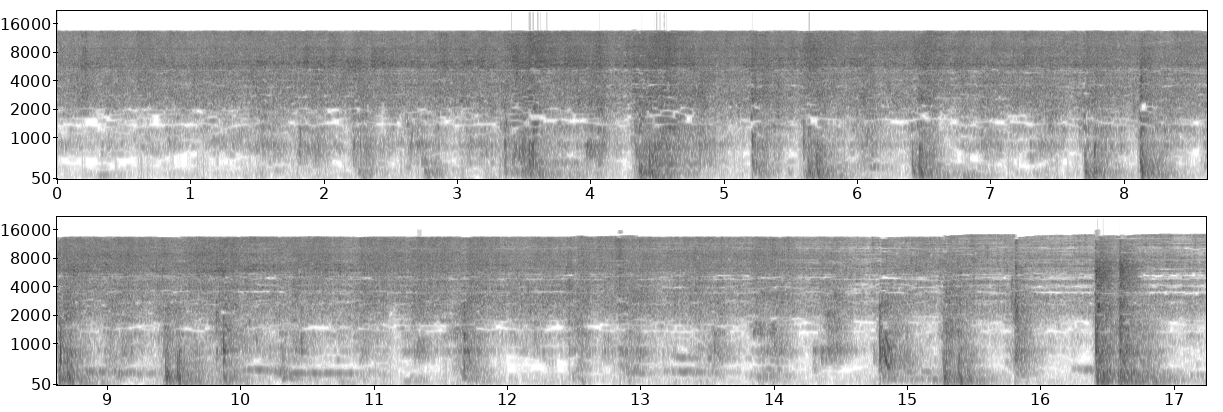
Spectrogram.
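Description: Whole crayfish and freshly added diced onion sizzling in hot oil in a pan, a steady loud hiss. They are being stirred, with many quick clicks and clatters of shells and utensil against the pan, a couple of louder knocks near the end.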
